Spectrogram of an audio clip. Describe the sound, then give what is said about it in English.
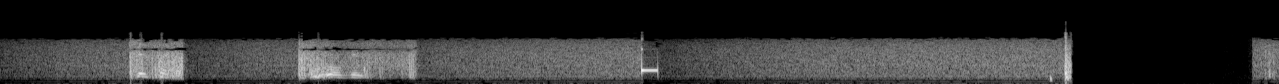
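Noisy amateur radio transmission with no readable voice: steady band-limited hiss and static with a few louder crackling bursts. A brief tonal blip comes midway, then the signal cuts out abruptly into silence before faintly returning at the very end. “Sorry, negative copy. I know you're there. I hear the carrier. But that's about it.”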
